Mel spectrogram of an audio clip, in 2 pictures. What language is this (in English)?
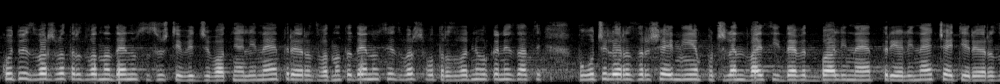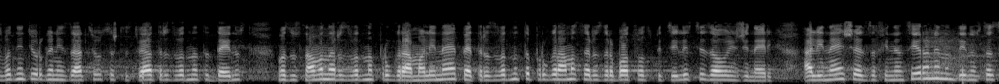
Bulgarian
